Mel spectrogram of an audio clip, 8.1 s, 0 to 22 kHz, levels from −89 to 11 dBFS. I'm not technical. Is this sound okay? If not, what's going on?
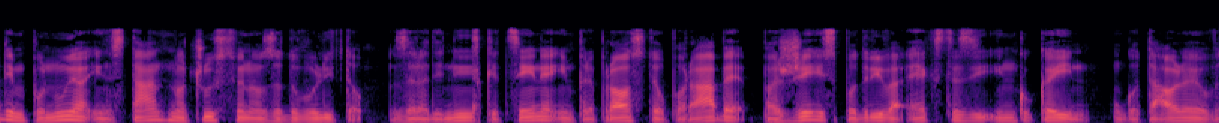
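No. At about 3.07 to 3.18 s the speech briefly turns into a held, fading sound, then jumps ahead. This is a burst of packet loss: roughly 80 ms of the call was lost or arrived too late, so the receiver stretched the last sound to cover the gap.

At about 6.71 to 6.78 s there is a quick smear or wobble. This is a short concealed packet loss: around 40 ms went missing, and the receiver patched the hole by continuing the previous sound before blending back in.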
